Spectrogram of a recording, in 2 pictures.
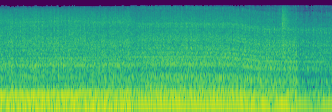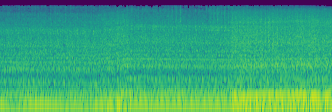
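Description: A heavy truck engine rumbles steadily, its pitch shifting as it changes speed.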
